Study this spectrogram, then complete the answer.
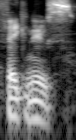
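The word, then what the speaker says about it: Fake Noûs: I have a blog on Substack called Fake News, which is spelled FAKENOUS. Right, similar to fake news, but it's with news.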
